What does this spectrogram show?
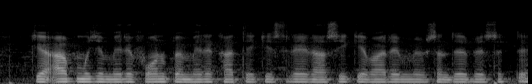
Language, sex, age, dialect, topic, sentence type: Hindi, male, 18-24, Marwari Dhudhari, banking, question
